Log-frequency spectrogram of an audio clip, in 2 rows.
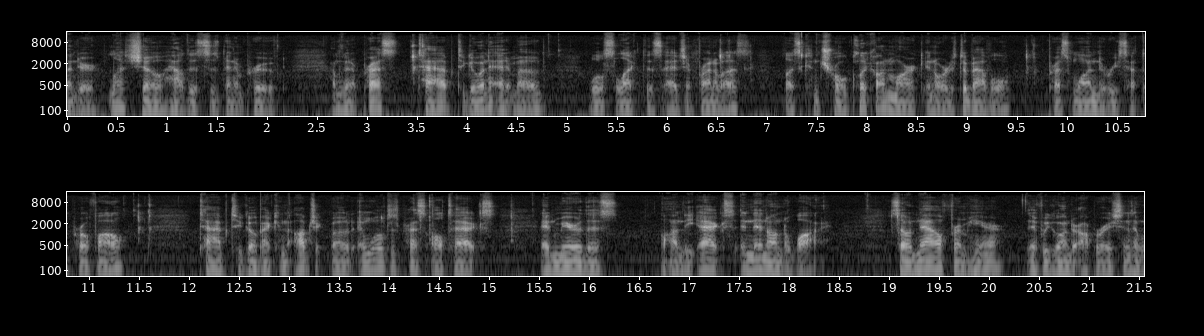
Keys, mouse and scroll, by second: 2.1-3.4 middle drag, 4.7 click, 6.5 q, 7.5 ctrl+click, 8.2 scroll up 1, 9.5 1, 11.3 click, 11.4 Tab, 14.3 alt+x, 15.4 shift+click, 17.4 click, 18.3 middle click, 18.7 scroll down 1, 18.9 q.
